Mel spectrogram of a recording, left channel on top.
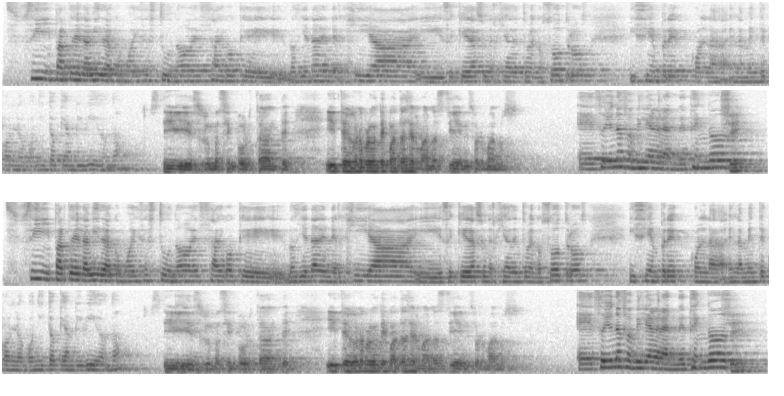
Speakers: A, on the right; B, on the left.
A: sí, parte de la vida, como dices tú, ¿no? Es algo que nos llena de energía y se queda su energía dentro de nosotros y siempre con la, en la mente con lo bonito que han vivido, ¿no?
B: Sí,
A: Y
B: eso es lo más importante. Y te hago una pregunta, ¿cuántas hermanas tienes o hermanos?
A: eh, soy una familia grande, <laughs> tengo
B: Sí,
